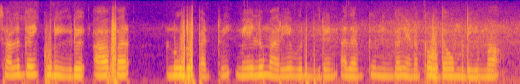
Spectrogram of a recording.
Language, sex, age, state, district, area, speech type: Tamil, female, 18-30, Tamil Nadu, Vellore, urban, read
